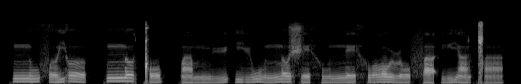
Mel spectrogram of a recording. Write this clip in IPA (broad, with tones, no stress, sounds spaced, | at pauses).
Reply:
nː u˧˥ f ɤ˩˥ j ɤ˥˨ | nː ɤ˥˨ ǃ o˩˥ pː ã˩ mː y˩˥ | j y˩˥ w u˩ nː ɤ˥˨ ʃ e˩ h u˩ nː e˧˥ h u˧˥ lˠ u˥˨ ɭ o˩˥ f a˩ ʔ i˩˥ j ã˩˥ ǁ ã˩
